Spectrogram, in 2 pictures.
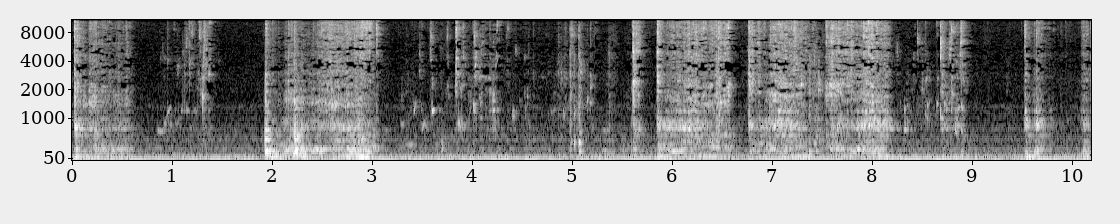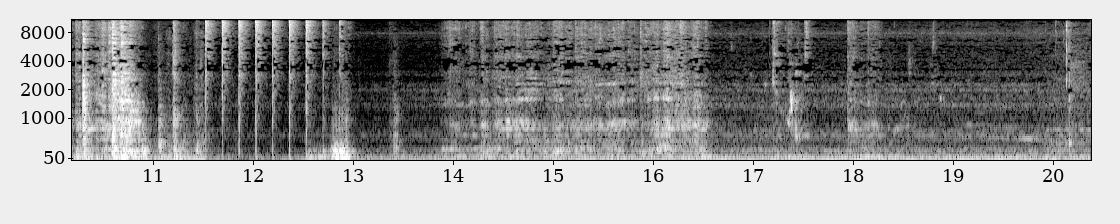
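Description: A plastic spoon stirring and scraping cincau jelly mixture in a small stainless steel saucepan, with knocks against the pan. About twelve seconds in, a gas hob's igniter clicks rapidly, about seven clicks a second for a second and a half, as the burner is lit.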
